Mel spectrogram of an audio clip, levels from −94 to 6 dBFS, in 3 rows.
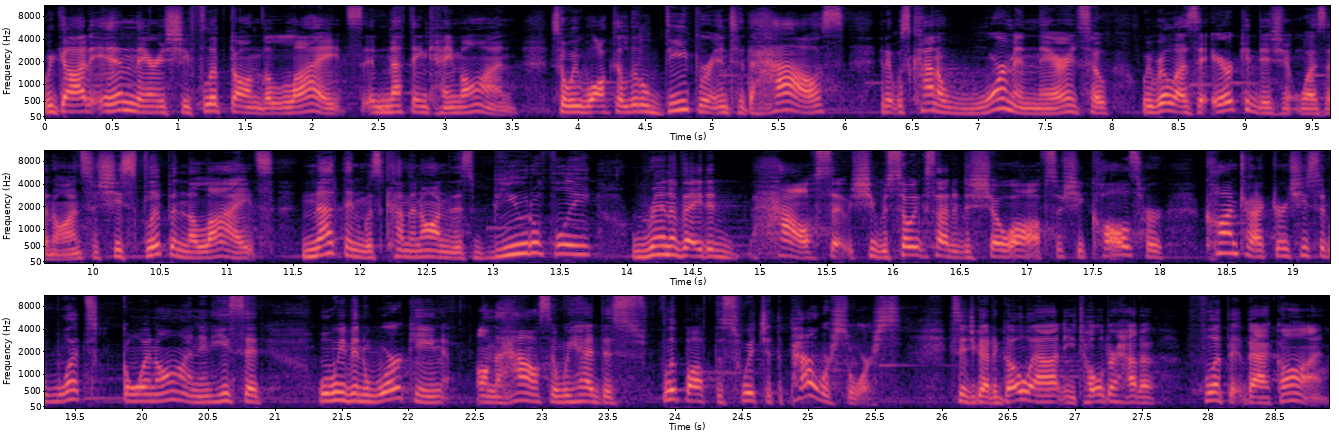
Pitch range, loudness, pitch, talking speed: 175-225 Hz, -25 LUFS, 190 Hz, 230 wpm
